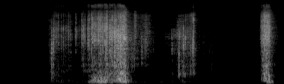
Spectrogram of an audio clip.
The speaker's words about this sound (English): All right. Now I'm going to rip up this card.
